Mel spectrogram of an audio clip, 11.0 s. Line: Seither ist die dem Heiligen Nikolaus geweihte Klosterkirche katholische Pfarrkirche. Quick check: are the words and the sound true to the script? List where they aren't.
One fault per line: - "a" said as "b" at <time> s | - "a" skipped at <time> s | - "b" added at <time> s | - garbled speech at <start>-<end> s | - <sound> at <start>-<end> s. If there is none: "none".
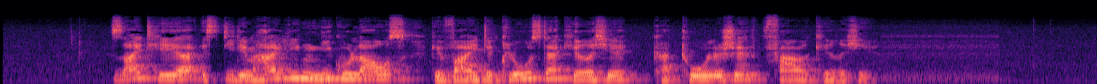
none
